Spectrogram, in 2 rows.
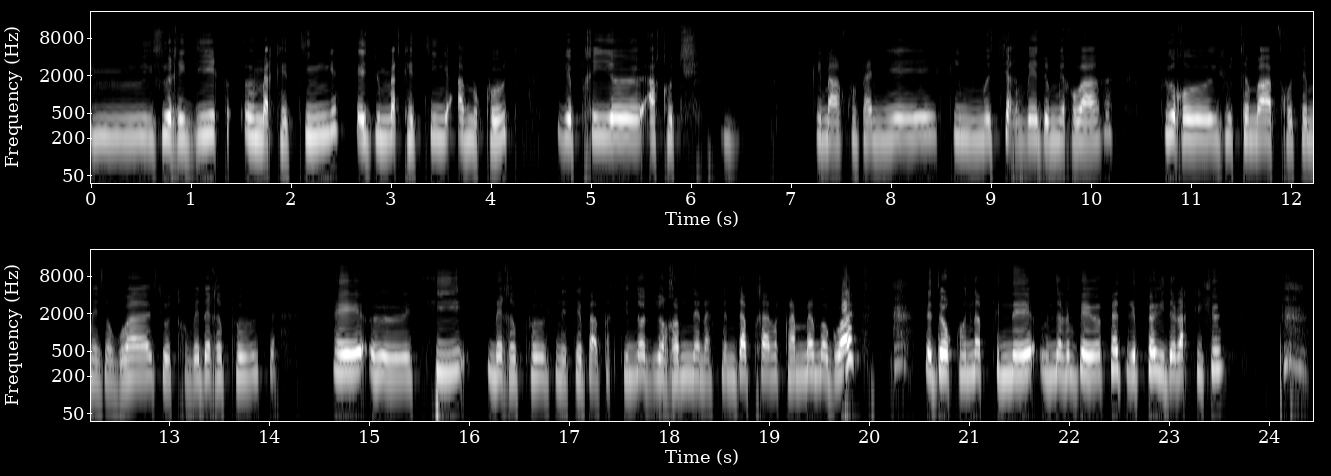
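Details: Adult woman with congenital deafness diagnosed at 9 months; a doctor predicted she would never speak; oral speech learned through 20 years of speech therapy, three sessions weekly; she says her deafness is audible in her voice; deaf speech (congenital hearing loss).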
